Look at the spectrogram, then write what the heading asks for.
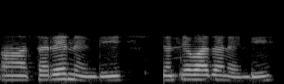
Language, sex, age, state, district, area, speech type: Telugu, female, 45-60, Andhra Pradesh, Annamaya, rural, conversation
